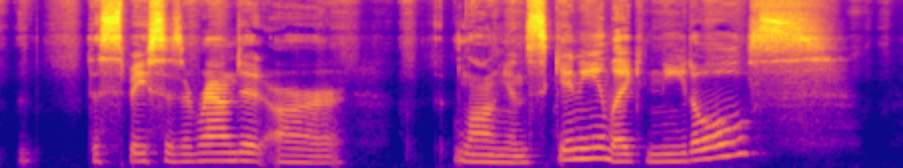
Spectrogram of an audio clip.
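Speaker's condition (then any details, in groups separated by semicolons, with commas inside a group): No condition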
